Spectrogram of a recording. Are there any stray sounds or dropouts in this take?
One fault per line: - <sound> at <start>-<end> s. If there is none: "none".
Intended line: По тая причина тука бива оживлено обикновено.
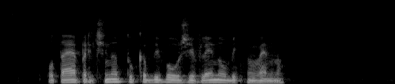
none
